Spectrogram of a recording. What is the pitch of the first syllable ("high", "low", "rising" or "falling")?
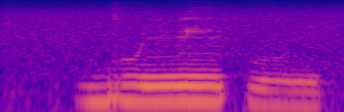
high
